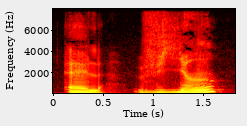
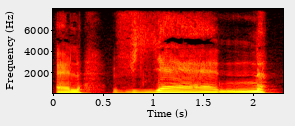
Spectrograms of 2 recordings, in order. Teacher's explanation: And so clearly you can hear the difference between the singular form, elle vient, this is a nasal, it goes in your nose, the N is included in the sound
